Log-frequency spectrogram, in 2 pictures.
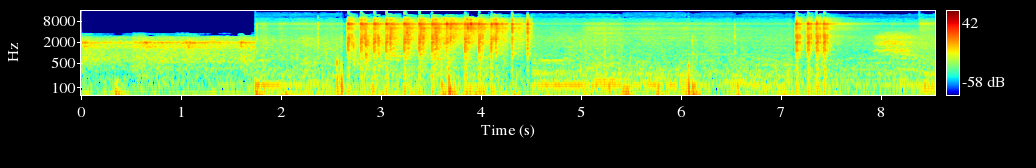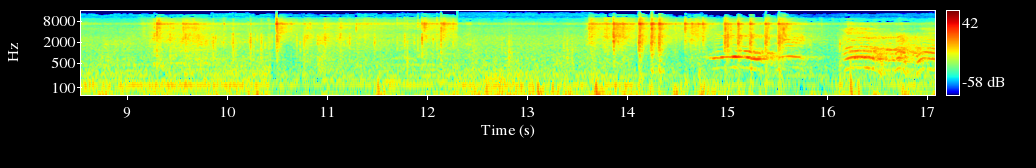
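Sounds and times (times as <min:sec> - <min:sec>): airsoft guns automatic bursts: 0:02.6 - 0:04.5, 0:07.2 - 0:07.6, 0:13.7 - 0:15.6.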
